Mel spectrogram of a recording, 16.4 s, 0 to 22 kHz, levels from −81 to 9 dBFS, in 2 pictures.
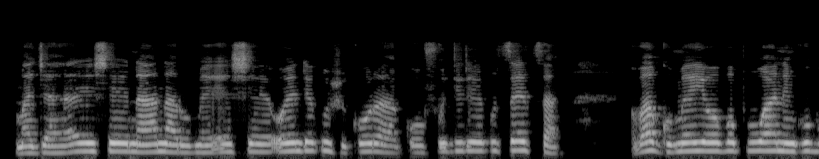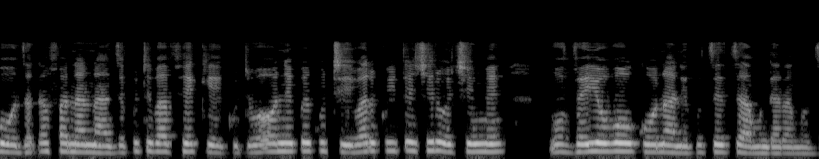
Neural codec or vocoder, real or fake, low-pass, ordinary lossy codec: none; real; 7.2 kHz; Opus, 64 kbps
